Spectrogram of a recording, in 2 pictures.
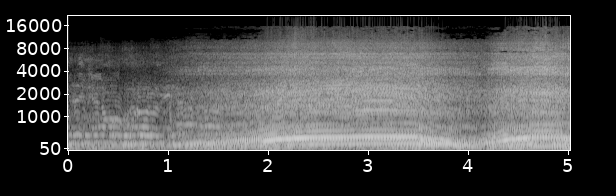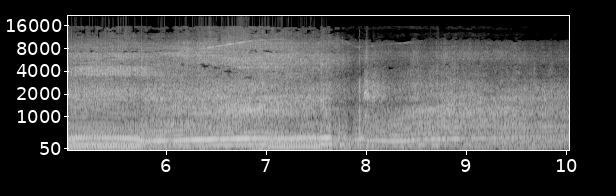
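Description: A car engine revs loudly and roars as it accelerates close by, shifting through gears.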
